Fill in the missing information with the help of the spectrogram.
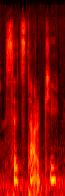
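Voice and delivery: ordinary delivery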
